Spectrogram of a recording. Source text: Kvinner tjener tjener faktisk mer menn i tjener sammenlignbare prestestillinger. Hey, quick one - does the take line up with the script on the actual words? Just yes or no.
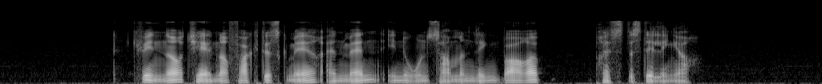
no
